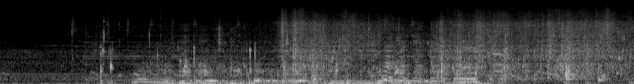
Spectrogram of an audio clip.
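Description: Water bubbles and gurgles underwater.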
